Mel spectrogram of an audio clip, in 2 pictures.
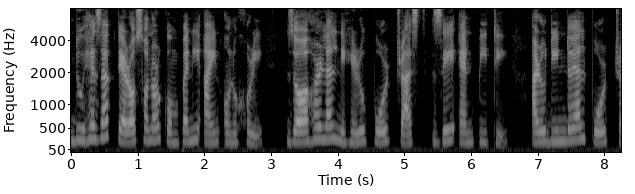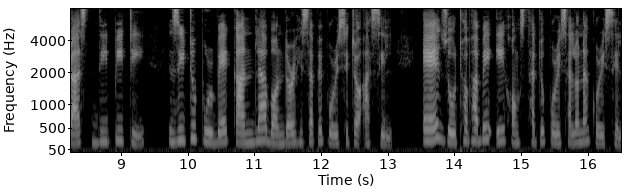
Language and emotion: Assamese, neutral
